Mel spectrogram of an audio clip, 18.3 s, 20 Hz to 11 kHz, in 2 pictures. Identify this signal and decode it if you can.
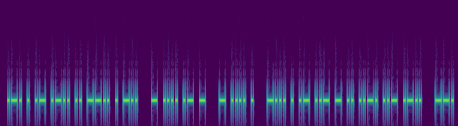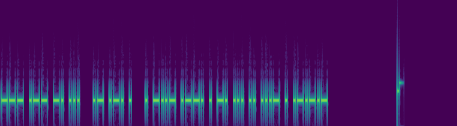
Morse code, heard as a keyed tone, about 32 wpm, 700 Hz. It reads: REALIZED THAT THE BEAUTIFUL GOWNS ARE EXPENSIVE.
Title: Pangram Challenge v2 - 30wpm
